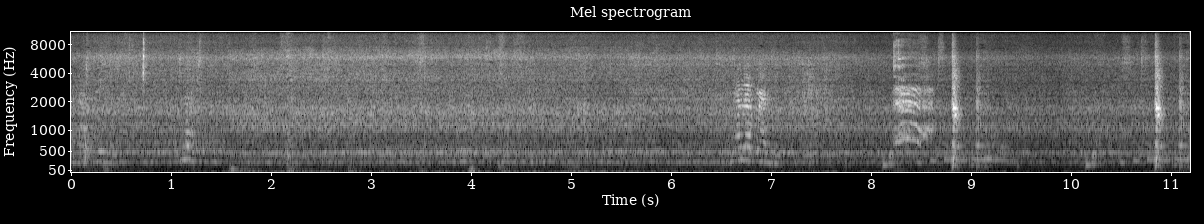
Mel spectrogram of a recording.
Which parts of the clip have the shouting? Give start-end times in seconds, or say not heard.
8.2-8.8.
